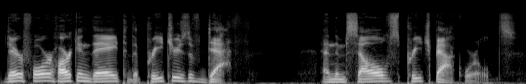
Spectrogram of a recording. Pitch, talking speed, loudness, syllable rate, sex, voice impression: 120 Hz, 135 wpm, -18 LUFS, 4.5 syllables/s, male, very masculine, very adult-like, thick, tensed, powerful, bright, slightly soft, very clear, very fluent, cool, intellectual, very refreshing, sincere, slightly calm, very friendly, very reassuring, slightly unique, slightly elegant, wild, sweet, very lively, kind, slightly intense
